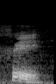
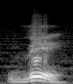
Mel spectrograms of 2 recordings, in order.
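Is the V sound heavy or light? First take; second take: light; heavy. First: The V sound is said light. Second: The V sound is said heavy. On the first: The speaker calls it wrong. "dalam bahasa Indonesia biasanya kita sebutnya V" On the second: The speaker calls it right. "dalam bahasa Prancis itu dia diucapkan V, berat V-nya"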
